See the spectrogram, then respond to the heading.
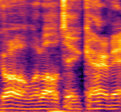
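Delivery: put-on big, gravelly voice. Retelling a Daredevil scene, quoting Kingpin: Kingpin's big gravelly voice. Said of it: "he's got this big gravelly voice".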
